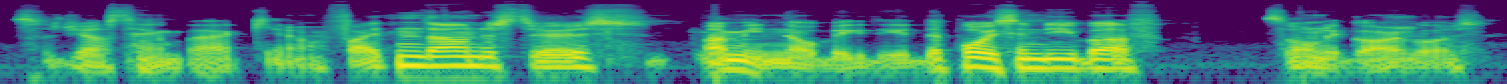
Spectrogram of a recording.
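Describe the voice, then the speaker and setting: A man's voice: medium pitch, huge pitch swings, fairly quick, vocal fry, no echo. A man giving casual, laid-back gameplay commentary as a raid leader, explaining tactics as he goes.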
